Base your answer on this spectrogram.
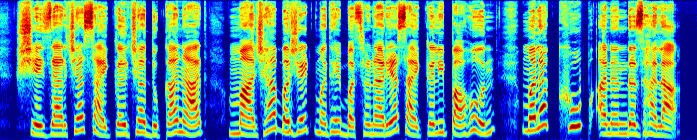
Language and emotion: Marathi, happy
